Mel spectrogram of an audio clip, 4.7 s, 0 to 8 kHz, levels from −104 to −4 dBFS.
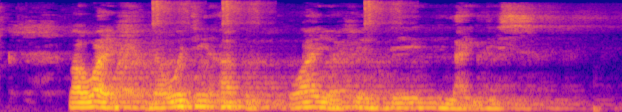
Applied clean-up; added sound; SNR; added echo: none; Rattle (instrument); 15 dB; reverberation time 2.2 s.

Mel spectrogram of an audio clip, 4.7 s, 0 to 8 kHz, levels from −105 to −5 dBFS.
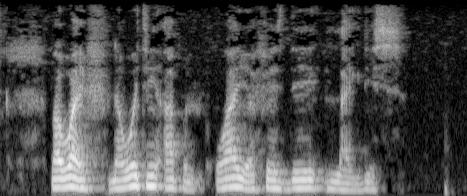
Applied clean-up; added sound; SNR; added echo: none; none; none; none.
